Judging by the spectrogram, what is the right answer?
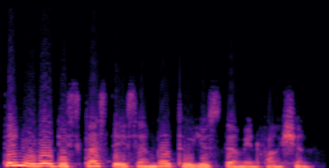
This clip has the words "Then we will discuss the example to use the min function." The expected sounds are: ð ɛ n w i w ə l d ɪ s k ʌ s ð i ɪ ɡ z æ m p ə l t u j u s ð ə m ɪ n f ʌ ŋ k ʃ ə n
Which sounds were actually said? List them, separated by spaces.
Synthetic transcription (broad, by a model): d ɛ n w i w ə l d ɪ s k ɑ s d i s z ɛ m b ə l t u j u s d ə m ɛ n f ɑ ŋ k ʃ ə n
